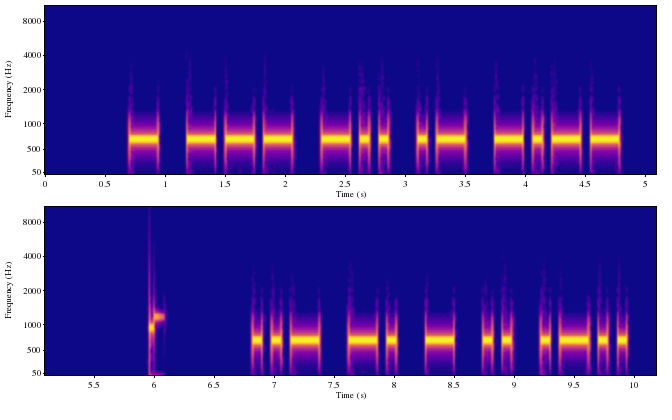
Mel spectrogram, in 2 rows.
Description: Morse code, heard as a keyed tone, about 15 wpm, 700 Hz. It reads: TODAY UNTIL
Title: Sets of 5 Words Encore - New Word Drill - 15wpm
